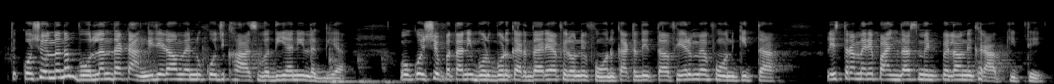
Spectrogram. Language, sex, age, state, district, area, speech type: Punjabi, female, 30-45, Punjab, Tarn Taran, urban, spontaneous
